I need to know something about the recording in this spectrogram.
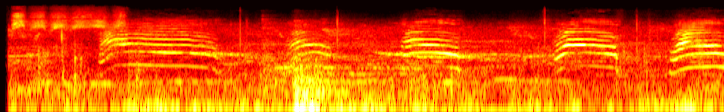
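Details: Hungry stray cats on a street in Morocco, wanting food, give a run of loud drawn-out meows. Each call is harmonic and arching, falling away at the end, with roughly one cry a second and short gaps between them.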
